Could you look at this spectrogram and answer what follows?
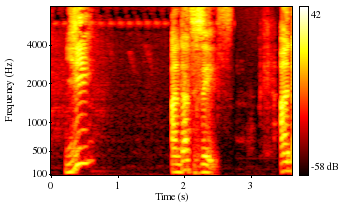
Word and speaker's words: Y: In English, it is pronounced as Y. But in Yoruba, it is pronounced as Yi. Say that again. Yi. Yi.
